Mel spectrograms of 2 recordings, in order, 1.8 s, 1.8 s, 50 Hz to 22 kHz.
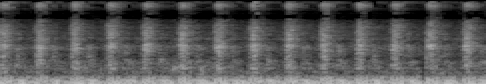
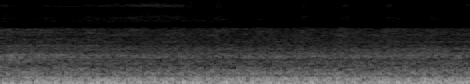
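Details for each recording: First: Ford 6.8L V10 with a blown-out spark plug on the rearmost cylinder (believed number five), coil pack broken: cranks into a rough idle with loud rhythmic puffing from that cylinder. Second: Ford 6.8 V10 truck idling after repairing a blown-out number five spark plug and fitting a new Motorcraft ignition coil; deep, even low rumble with no stumble or skip while misfire data is monitored, running smooth and healthy.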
